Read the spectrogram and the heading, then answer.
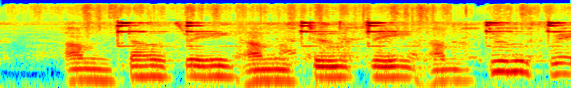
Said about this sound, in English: Well, are you accustomed to eating in restaurants where it's necessary to pound on your water glass for service?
